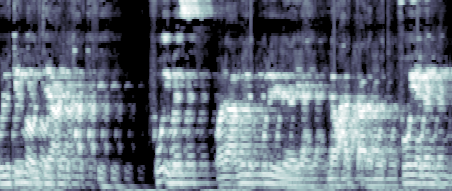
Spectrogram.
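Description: A man's voice: mid-range voice, rapid-fire, recorded from a distance, a crowd in the background, close to an everyday voice, poor audio. A man with an Egyptian accent, unwell, voicing a devoted young husband who pleads urgently with his wife in an audio drama. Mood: tender pleading.

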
